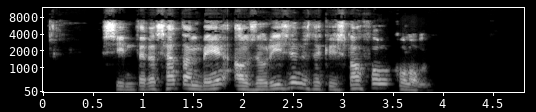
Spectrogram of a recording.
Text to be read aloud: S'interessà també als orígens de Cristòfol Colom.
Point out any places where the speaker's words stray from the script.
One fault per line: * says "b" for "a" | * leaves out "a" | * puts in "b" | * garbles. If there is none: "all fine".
all fine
